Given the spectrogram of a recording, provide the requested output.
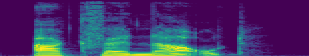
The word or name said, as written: akvanaut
